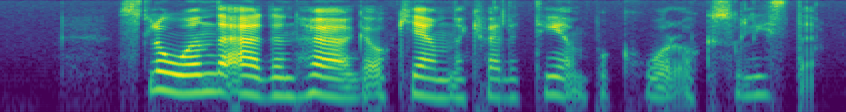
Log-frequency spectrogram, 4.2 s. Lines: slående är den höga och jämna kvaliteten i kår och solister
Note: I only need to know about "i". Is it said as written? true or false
false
